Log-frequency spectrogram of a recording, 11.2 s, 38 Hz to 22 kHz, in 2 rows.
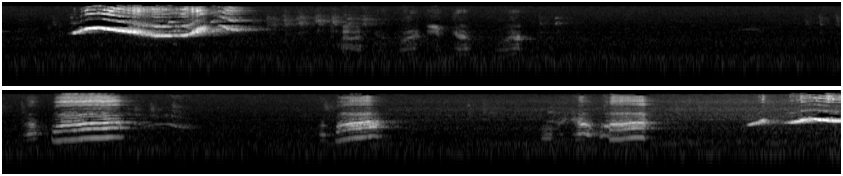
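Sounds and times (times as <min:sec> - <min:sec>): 
hill myna giving loud rich rising calls: 0:00.0 - 0:04.0, 0:04.8 - 0:11.1
steady low background noise: 0:00.0 - 0:11.1.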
